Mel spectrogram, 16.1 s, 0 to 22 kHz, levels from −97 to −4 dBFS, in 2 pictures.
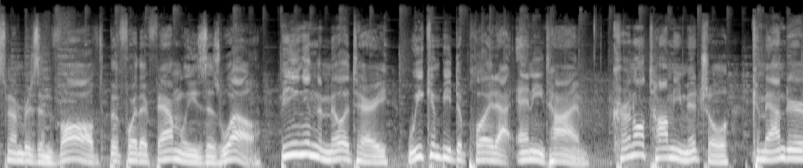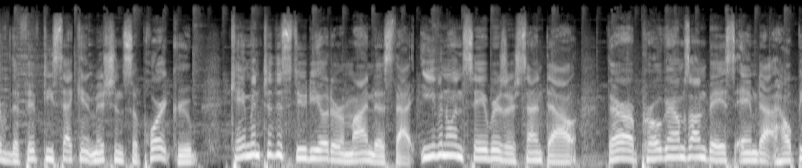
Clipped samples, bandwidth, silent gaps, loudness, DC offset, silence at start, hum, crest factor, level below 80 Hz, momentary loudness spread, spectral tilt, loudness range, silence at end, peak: under 0.1%; 18.5 kHz; none; -17 LUFS; under 0.1%; 0 s; none; 12 dB; -32 dBFS; 4 LU; -6 dB/octave; 1 LU; 0 s; -4 dBFS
